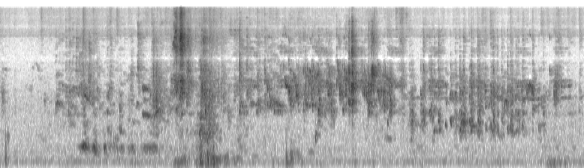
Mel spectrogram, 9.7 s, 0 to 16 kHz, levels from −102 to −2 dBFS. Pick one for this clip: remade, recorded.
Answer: recorded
